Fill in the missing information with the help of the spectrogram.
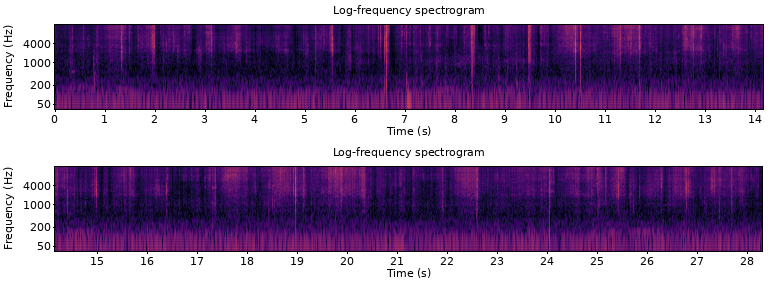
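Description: Dry, unsoaked green floral foam crushed and broken apart by hand: dense, irregular crunching with many sharp crackles.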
